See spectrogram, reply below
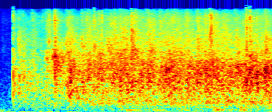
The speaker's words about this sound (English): Brown did the honors of cutting the ribbon to a resounding applause.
